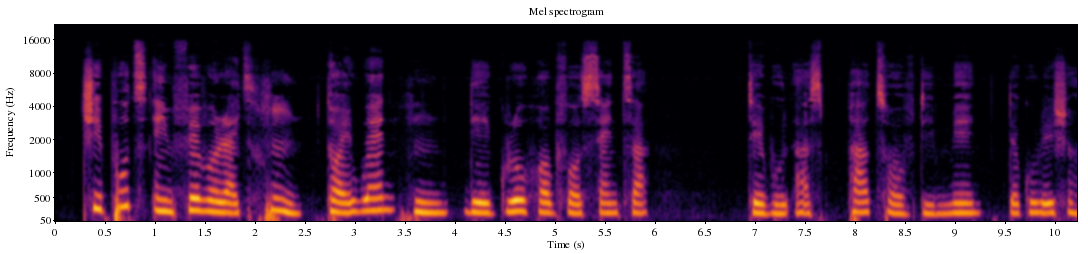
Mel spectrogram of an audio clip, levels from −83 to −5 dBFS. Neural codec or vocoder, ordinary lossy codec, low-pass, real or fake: none; AAC, 48 kbps; 19.8 kHz; real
